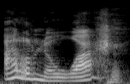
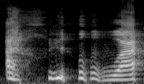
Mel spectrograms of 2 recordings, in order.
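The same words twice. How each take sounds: First: Said in the usual way. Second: Said through real laughter; laughing. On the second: Real, not acted. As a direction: laugh while you repeat it.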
